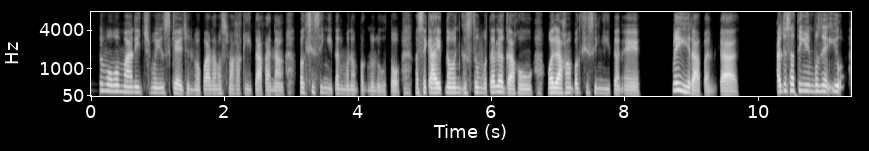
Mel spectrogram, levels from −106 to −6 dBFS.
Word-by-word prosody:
mo 225 Hz, -2 st, 0 dB
ma-manage 185 Hz, -3 st, 0 dB
mo -, -, -5 dB
yung 165 Hz, 0 st, -3 dB
schedule 145 Hz, -3 st, -2 dB
mo 130 Hz, -, -5 dB
para 140 Hz, 0 st, 0 dB
mas 145 Hz, -1 st, -7 dB
makakita 140 Hz, -2 st, -3 dB
ka 130 Hz, 0 st, -3 dB
ng 120 Hz, -1 st, -3 dB, 0.2 s
pagsisingitan 160 Hz, -3 st, -4 dB
mo 135 Hz, -, -6 dB
ng 130 Hz, -1 st, -6 dB
pagluluto, 115 Hz, -4 st, -6 dB, 0.2 s
kasi 165 Hz, +3 st, 0 dB
kahit 165 Hz, -2 st, +6 dB
naman 170 Hz, -1 st, +2 dB
gusto 160 Hz, +3 st, -3 dB
mo 165 Hz, -, -6 dB
talaga 185 Hz, -6 st, +4 dB
kung 140 Hz, -2 st, -2 dB, 0.2 s
wala 165 Hz, 0 st, +9 dB
kang 170 Hz, +2 st, -2 dB
pagsisingitan, 150 Hz, -3 st, -5 dB
eh, 130 Hz, -2 st, -1 dB, 0.5 s
mahihirapan 145 Hz, -, +3 dB
ka. 110 Hz, -1 st, +4 dB, 0.6 s
Ano 195 Hz, +4 st, +5 dB
sa 230 Hz, +1 st, +5 dB
tingin 225 Hz, -3 st, 0 dB
mo -, -, +1 dB
na 210 Hz, -1 st, +3 dB
yu 205 Hz, -, +1 dB
150 Hz, 180 wpm, -24 LUFS, 130-175 Hz, 0.6 s, wala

